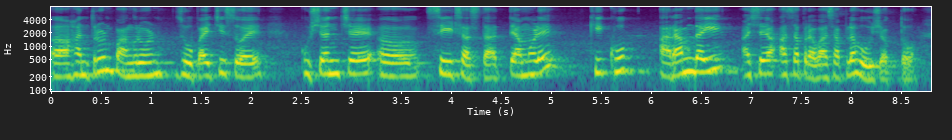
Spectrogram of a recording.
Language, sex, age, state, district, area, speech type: Marathi, female, 60+, Maharashtra, Pune, urban, spontaneous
